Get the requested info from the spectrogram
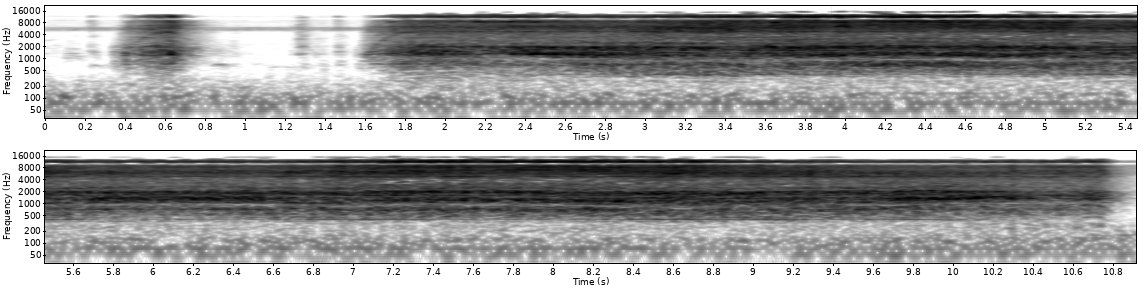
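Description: Hedge trimmer running as it cuts through ficus foliage. After a brief burst, it starts about two seconds in, runs steadily for about nine seconds, and cuts off suddenly near the end.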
